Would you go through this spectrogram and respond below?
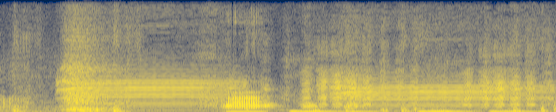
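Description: Sheep bleat in a farming video game, a couple of wavering calls close by over a low game soundscape.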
